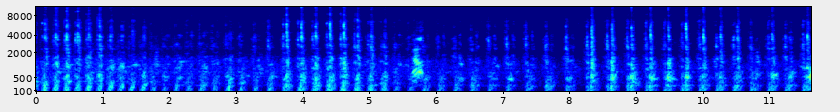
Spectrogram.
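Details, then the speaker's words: 1958 John Deere 530 with a freshly rebuilt carburetor, still warming up. Slow, even popping at about four beats a second at low idle, a little soft and thin; it improves as it warms but needs slightly more idle fuel, a slightly lean idle. "As it's warming up, it's getting better. Hear that? It needs just a little bit more idle fuel. Not much, just a very little bit."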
